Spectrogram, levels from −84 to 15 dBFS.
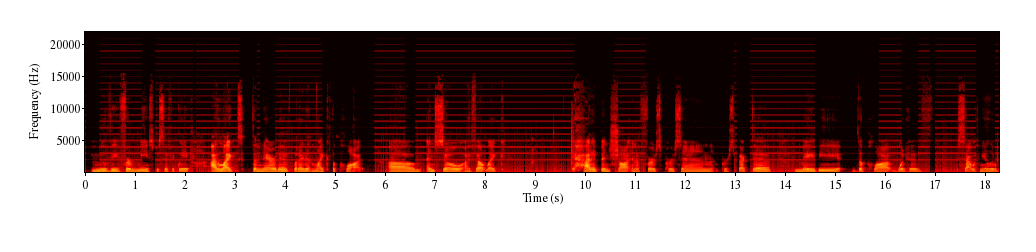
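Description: A speech recording carries computer activity noise from start to finish. A buzzy, chirping whine near 1 kHz sits roughly 25 dB below the speech. It shifts with the computer's workload, not with the talking. Processor or graphics load is disturbing the audio circuit's shared ground.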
